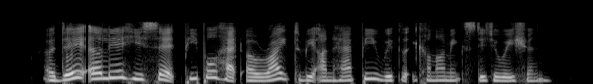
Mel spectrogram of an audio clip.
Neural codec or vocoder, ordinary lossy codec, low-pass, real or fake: none; AAC, 48 kbps; 7.2 kHz; real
